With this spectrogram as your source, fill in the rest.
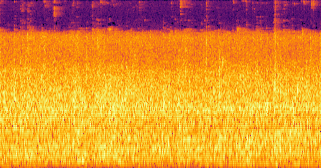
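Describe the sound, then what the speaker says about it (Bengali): Heavy rain pours steadily during a storm, a dense, continuous hiss of water drumming on surfaces close by, unbroken from start to finish with no voices. "এখনো বৃষ্টি আসছে।"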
